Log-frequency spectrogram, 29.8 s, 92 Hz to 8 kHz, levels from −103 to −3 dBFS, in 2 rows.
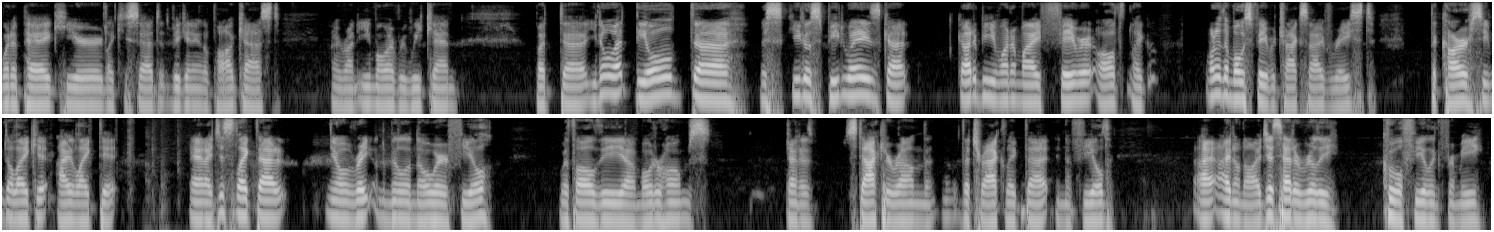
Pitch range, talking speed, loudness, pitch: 135-155 Hz, 195 wpm, -29 LUFS, 140 Hz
